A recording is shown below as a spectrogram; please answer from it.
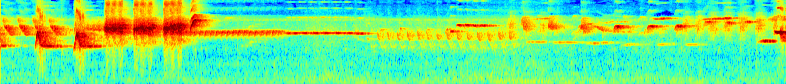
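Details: Common nightingale song opening with loud, rapid clicking notes, then a drawn-out whistle and softer, varied high chirps that continue to the end.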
